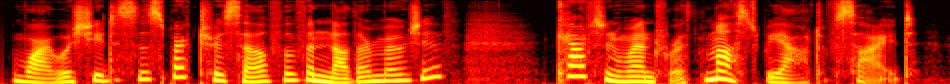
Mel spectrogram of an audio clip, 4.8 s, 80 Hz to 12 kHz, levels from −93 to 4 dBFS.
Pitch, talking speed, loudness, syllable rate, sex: 230 Hz, 200 wpm, -19 LUFS, 5.9 syllables/s, female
